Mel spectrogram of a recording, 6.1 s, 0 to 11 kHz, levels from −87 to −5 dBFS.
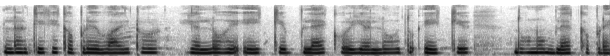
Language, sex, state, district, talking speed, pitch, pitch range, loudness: Hindi, female, Rajasthan, Jaipur, 175 wpm, 220 Hz, 210-225 Hz, -15 LUFS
